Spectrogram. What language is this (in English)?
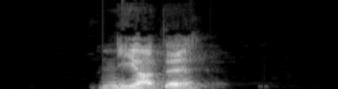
Zaza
